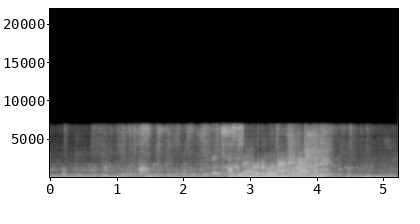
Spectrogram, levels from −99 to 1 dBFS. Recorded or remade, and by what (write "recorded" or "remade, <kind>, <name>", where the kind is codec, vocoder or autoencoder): remade, codec, ZipCodec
